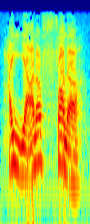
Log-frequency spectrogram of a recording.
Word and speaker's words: حی علی الصلاه: اینجا بازم حی جیمی داریم که گفتیم باید به حالت عربی صحیح تلفظ کنیم، و یا مشددم داریم، حی نیست حی. و نکته سوم این که یه فتحه داره، شاید بعضی از ما اشتباهاً بگه حیه، حیه درست نیست، حیه درسته، حی علی الصلاه.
